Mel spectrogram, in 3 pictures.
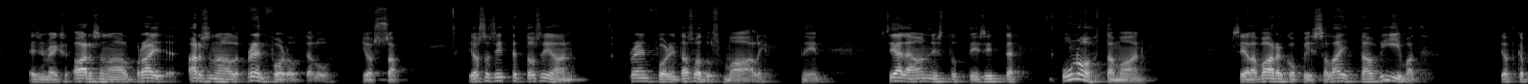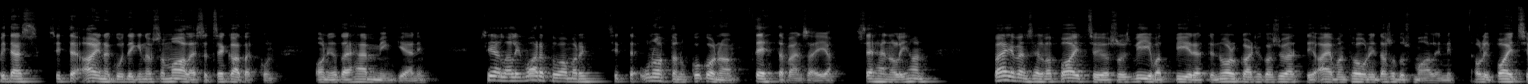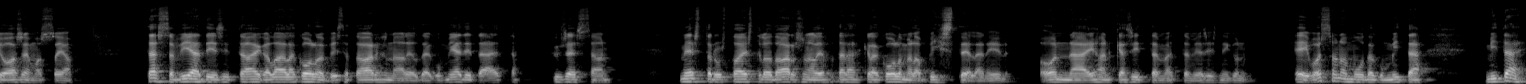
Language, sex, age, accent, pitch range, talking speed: Finnish, male, 30-49, native, 110-135 Hz, 125 wpm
